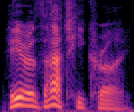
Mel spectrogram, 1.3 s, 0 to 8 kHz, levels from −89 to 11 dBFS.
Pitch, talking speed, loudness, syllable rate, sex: 135 Hz, 180 wpm, -18 LUFS, 3.3 syllables/s, male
